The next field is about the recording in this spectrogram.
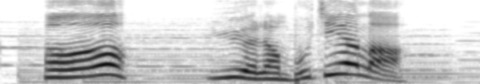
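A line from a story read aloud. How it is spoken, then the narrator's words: Startled cry. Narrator (Chinese): 松鼠惊叫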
